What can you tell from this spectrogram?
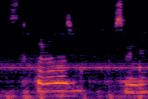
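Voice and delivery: soft whispered prayer; hushed frightened prayer. Real, not acted. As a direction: breathe the prayer under your breath. Scared player murmuring prayer.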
